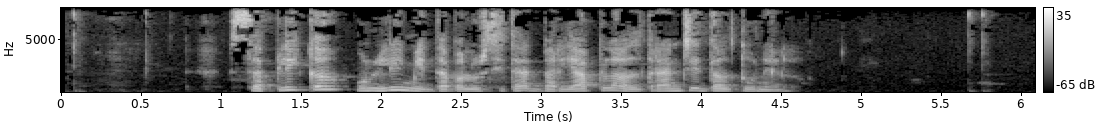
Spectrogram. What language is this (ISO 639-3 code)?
cat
